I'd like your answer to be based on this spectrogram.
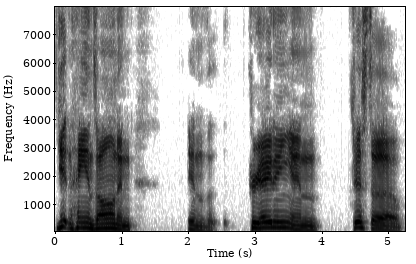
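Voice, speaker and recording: Dude in his 40s, slightly high voice, earnest casual podcast talk, cusses freely. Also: animated, slow pace, bright, forceful tone, smooth. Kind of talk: casual chat, swearing.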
